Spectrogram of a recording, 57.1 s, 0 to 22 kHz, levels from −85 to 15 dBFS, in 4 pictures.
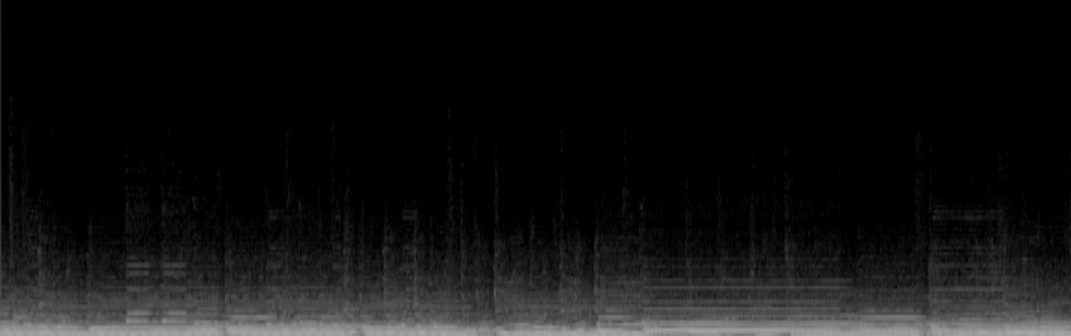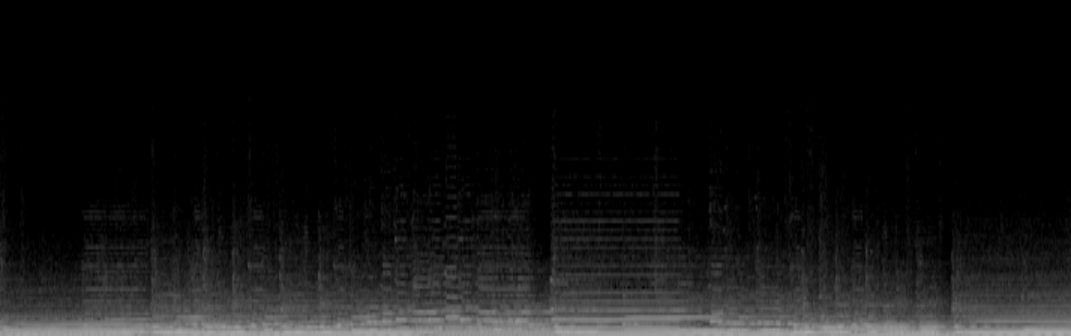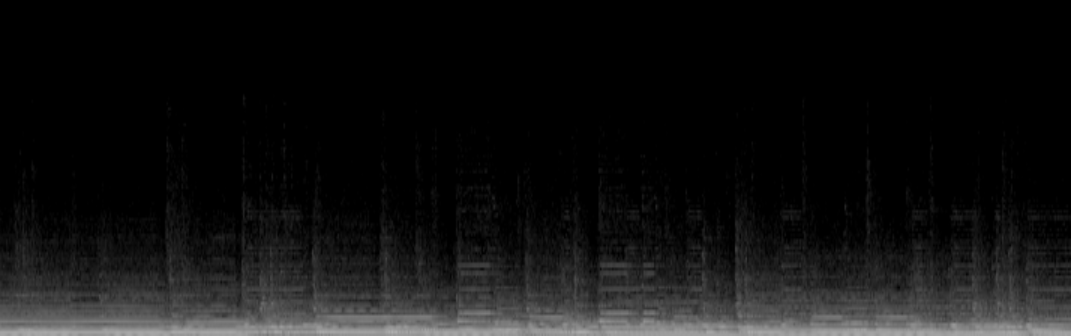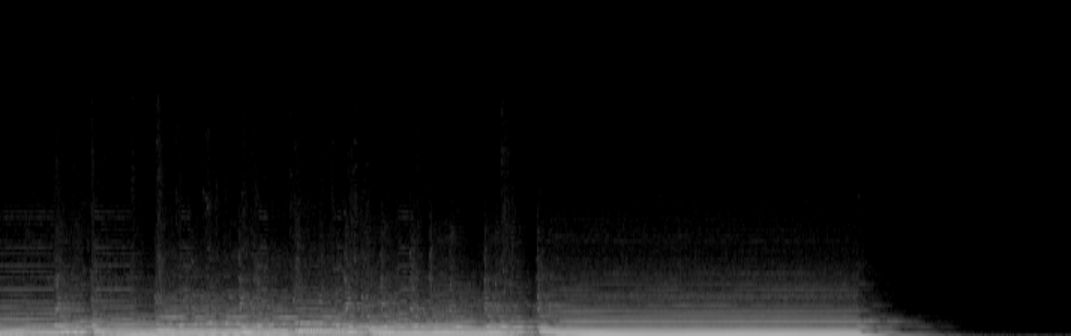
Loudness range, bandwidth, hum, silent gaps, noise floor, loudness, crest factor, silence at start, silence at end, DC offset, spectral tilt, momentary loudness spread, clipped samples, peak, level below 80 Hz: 4 LU; 5.8 kHz; none; none; -68 dBFS; -23 LUFS; 14 dB; 0 s; 2 s; under 0.1%; -10.5 dB/octave; 5 LU; under 0.1%; -8 dBFS; -38 dBFS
